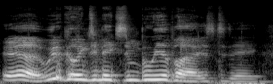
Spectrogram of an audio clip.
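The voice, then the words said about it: Imitates another person's voice. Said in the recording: “Julia Childs is probably better than my Cake Boss impression ... That was better. That was good.”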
